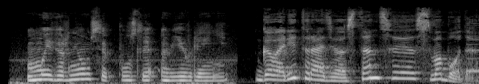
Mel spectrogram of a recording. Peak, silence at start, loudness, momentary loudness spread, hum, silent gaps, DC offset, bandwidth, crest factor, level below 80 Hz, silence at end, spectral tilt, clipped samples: -8 dBFS; 0.1 s; -19 LUFS; 7 LU; none; none; under 0.1%; 15.5 kHz; 12 dB; -42 dBFS; 0 s; -5 dB/octave; under 0.1%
